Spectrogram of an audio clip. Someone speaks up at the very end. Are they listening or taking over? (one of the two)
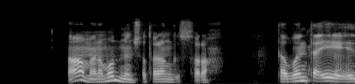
listening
